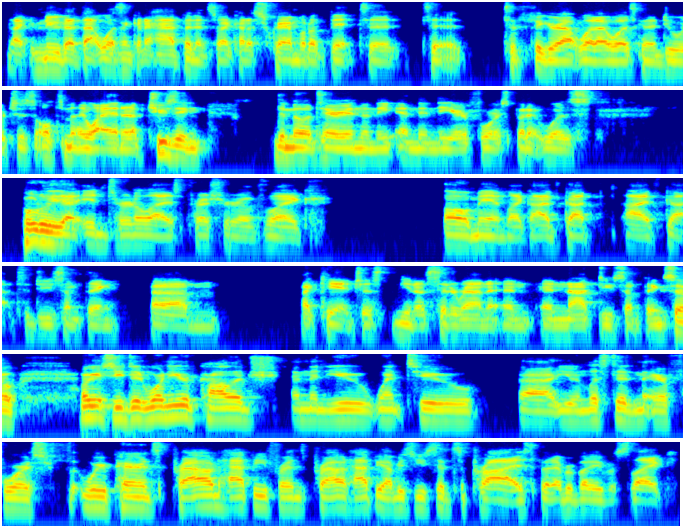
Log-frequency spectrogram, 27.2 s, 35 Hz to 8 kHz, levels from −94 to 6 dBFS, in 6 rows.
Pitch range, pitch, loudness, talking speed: 95-120 Hz, 110 Hz, -24 LUFS, 250 wpm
